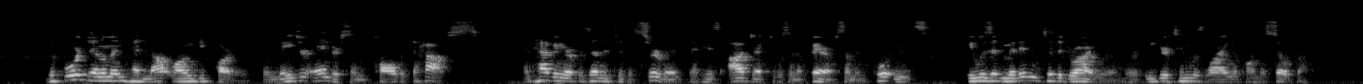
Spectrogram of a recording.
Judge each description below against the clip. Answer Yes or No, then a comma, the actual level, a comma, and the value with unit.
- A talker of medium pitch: Yes, medium, 145 Hz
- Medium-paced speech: Yes, average, 190 wpm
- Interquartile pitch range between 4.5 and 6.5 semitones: Yes, average, 5.1 semitones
